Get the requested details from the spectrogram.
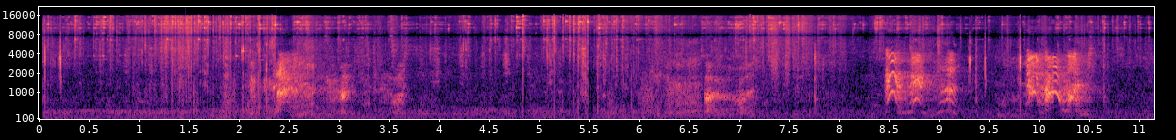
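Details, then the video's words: Several dogs doing summer zoomies, celebrating warm weather outdoors; scattered sharp barks and yips in bursts, loudest near two and ten seconds, over rustling movement and a steady high hiss. "Summer Zoomies"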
